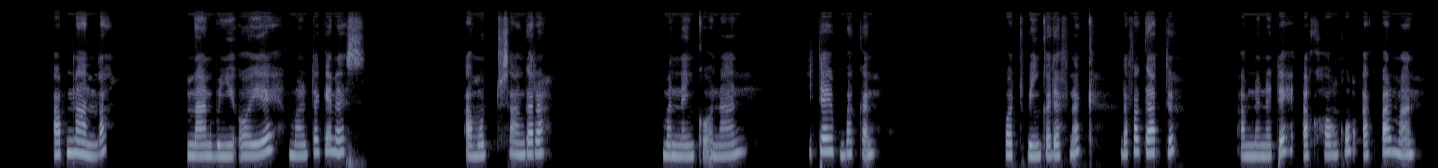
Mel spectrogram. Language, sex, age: Wolof, female, 18-24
